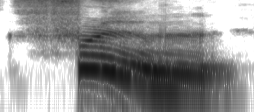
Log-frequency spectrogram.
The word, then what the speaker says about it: Frome: Okay, so number 1, it's a place name and it's Frome. So that's spelled F-R-O-M-E.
